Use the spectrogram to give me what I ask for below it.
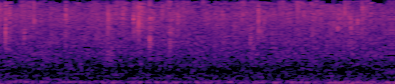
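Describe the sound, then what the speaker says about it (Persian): Steady rain falling outside on a cold day, an even, soft patter heard faintly and continuously with no voices. "بارون قشنگی میباری مگه نه؟ عاشق صدای بارونم."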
